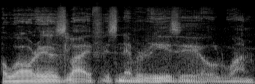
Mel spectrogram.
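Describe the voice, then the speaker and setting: Put-on character voice from a man, very deep and low, moderately paced. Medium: video game. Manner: terse, cold.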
